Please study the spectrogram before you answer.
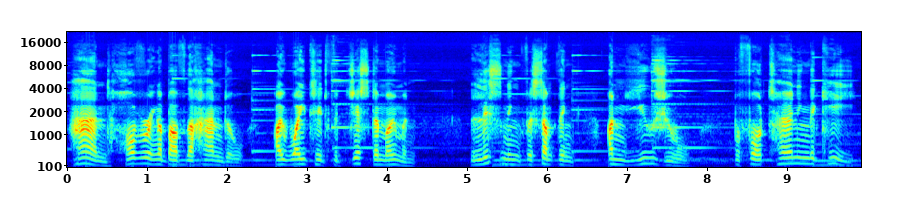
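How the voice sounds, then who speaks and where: A man narrating a scripted first-person horror story, dramatic and sinking to hushed tones at the tense moments. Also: mid-range voice, unhurried, muffled recording. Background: faint music.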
